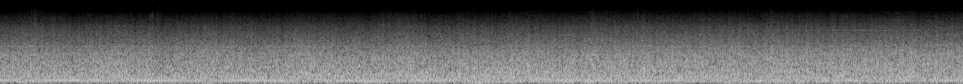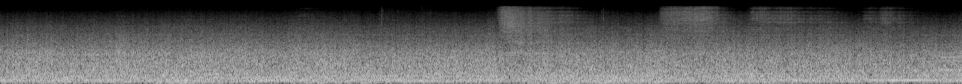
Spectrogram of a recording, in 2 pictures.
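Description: A moving vehicle running: a steady rumble and hiss under a low, even hum, with a few brief hisses in the last few seconds.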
